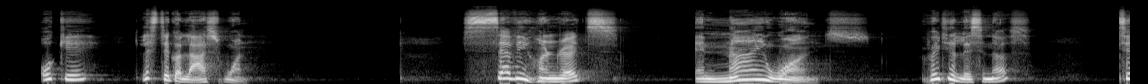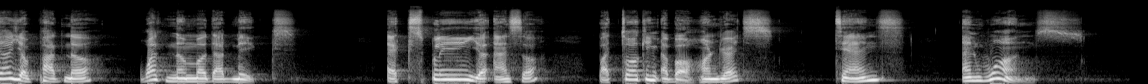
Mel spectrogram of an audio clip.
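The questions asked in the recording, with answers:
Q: Seven hundreds and nine ones.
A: 709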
